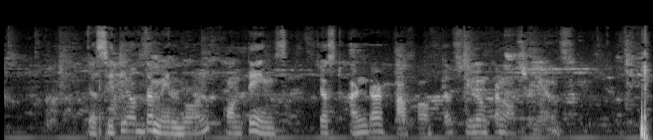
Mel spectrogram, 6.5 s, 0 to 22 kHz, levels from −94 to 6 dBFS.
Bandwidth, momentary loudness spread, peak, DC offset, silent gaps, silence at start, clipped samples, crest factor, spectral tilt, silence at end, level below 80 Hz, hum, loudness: 11.5 kHz; 13 LU; -8 dBFS; under 0.1%; none; 0.05 s; under 0.1%; 24 dB; -2.5 dB/octave; 0 s; -50 dBFS; none; -30 LUFS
